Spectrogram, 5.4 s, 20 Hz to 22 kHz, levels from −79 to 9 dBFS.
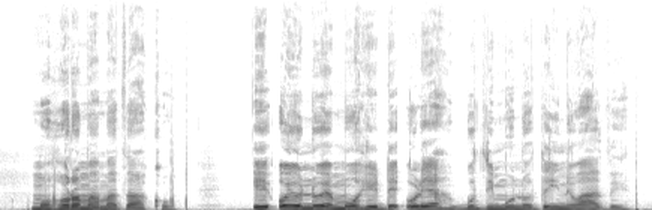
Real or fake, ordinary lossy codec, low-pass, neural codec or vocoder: real; none; none; none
